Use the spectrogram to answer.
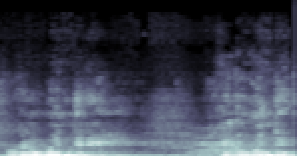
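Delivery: low, soft, intense vow; hushed pep talk. Retold or imitated. Dad psyching up his son before golf, hushed and intense. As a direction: keep it down and mean it.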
